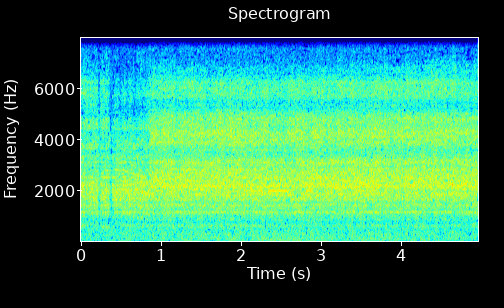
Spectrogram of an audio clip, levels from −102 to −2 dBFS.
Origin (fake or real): real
